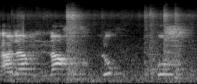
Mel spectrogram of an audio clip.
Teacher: قاف جو بڑا قاف ہے اس کا ہم نے چھوٹے کاف میں ادغام کیا، تو بڑے قاف کو سائلنٹ کر دیں گے ، یہ ادغام تام ہو جائے گا، الم نخلقکم، بڑے قاف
